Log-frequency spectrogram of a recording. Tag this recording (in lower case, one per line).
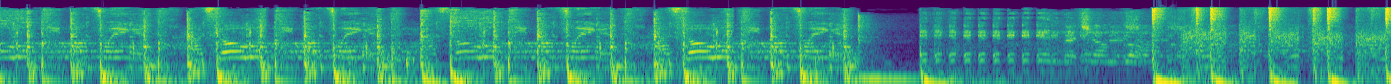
music
hip hop music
